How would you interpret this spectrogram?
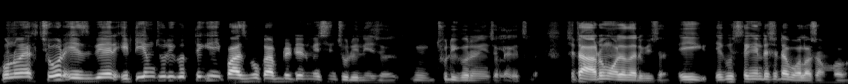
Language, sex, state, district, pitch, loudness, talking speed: Bengali, male, West Bengal, North 24 Parganas, 145 Hz, -21 LUFS, 270 wpm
